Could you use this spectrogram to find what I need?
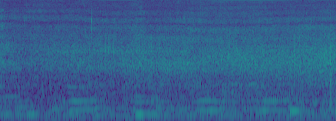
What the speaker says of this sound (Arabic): بصوا بقى الصوص بدأ يتقل، نقلب كويس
